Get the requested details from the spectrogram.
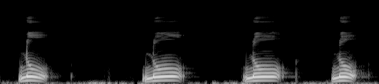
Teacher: Vokalnya vokal u. Harakatnya harakat domah. Dibacanya harus monyong. · Selanjutnya huruf nun di sini berarti kita baca enggak nun lagi karena itu nama asli. Cukup dia dibaca dengan bunyi vokal u menjadi nu. Pastikan bibirnya muncung. Pastikan bibirnya monyong ya.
